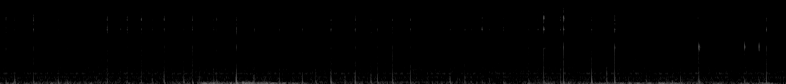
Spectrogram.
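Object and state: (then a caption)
Glass perfume bottle tapped with nails. Fingernails tap the metal cap and the glass body of a blue glass perfume bottle in quick, irregular bursts. The clicks are short, bright and dry with no ring, and they sit over a quiet, steady low rumble that swells briefly early on.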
